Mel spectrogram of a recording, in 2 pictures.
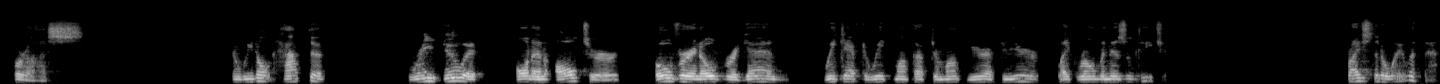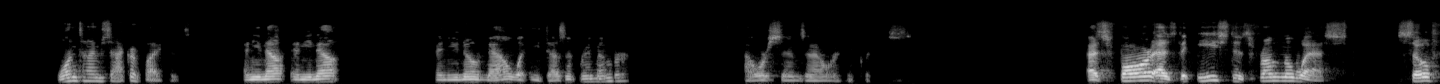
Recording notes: Sermon delivered at Pilgrim Baptist Church on Sunday, July 31, 2022 at 11:15 am. Jere Whitson Rd. Pilgrim Baptist Church is a bible-believing, independent Baptist church.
